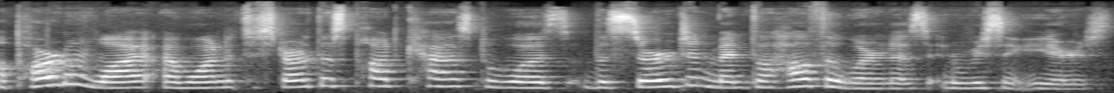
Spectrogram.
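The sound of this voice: A woman speaks with a high pitch, ordinary pitch variation and a slightly mellow tone at a moderate pace.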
